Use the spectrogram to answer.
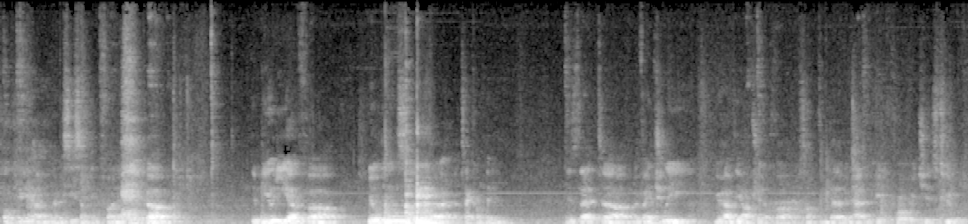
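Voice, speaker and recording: A man's voice: mid-range voice, fairly even intonation, normal speed. Male entrepreneur from Chile, playful contrarian, echoey distant mic. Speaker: entrepreneur panelist. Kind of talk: panel discussion. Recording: echoey room, distant mic, background noise.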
